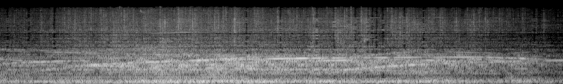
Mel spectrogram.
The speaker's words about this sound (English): When she woke up, she spoke a bit and then she coughed and there were some sirens in the background. It just sort of escalated from that moment. The sirens got louder, the sounds of the fire started to increase.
